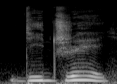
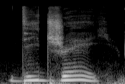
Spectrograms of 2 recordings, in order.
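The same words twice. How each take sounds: The two takes are said the same way.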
